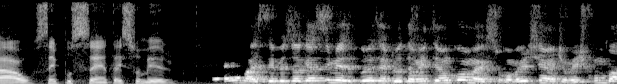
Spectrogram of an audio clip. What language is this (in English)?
Portuguese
